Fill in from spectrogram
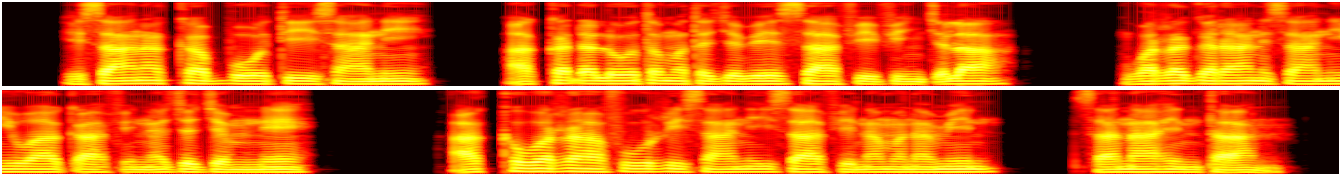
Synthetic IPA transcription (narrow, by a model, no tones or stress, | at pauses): ʔɪsaːnɐkːɐːbːo̞ːt̪iːɪsaːniː | ʔɐ̰kːɐᶑɐlo̞ːt̪ɐmɐt̪ɐd͡ʒɐβe̞ːsːaːfɪfɪnt͡ʃʼɪlaː | wɐrːɐɡɐɾaːnɪsaːniːwaːkʼaːfɪnɐd͡ʒɐd͡ʒɛmneː | ɐ̰kːɐwɐrːɐhɐfuːrːɪɪsaːniːɪsaːfɪnɐmɐnɐmiːn | sɐnaːhɪnt̪ɐʔɐn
